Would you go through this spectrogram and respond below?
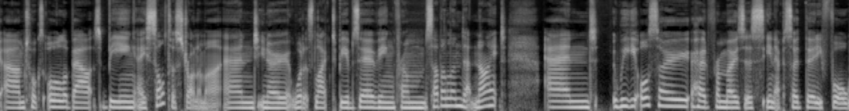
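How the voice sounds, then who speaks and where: A woman's voice: on the low side, gravelly, no room sound, clean studio sound. A woman in her thirties with an Australian accent, co-hosting a casual podcast chat and talking in a chatty way full of ums. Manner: chatty, filler-heavy with frequent ums. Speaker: podcast co-host.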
